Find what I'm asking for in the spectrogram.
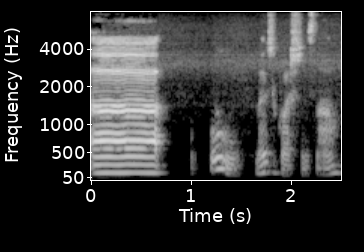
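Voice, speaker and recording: A man speaks at medium pitch with a British accent. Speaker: livestreamer. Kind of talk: casual livestream chat reading comments.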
